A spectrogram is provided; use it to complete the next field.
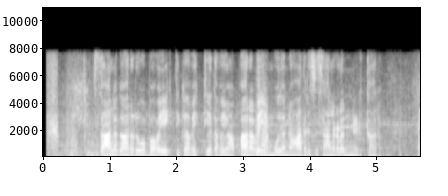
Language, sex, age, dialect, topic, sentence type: Kannada, female, 25-30, Central, banking, statement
